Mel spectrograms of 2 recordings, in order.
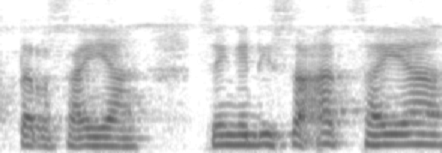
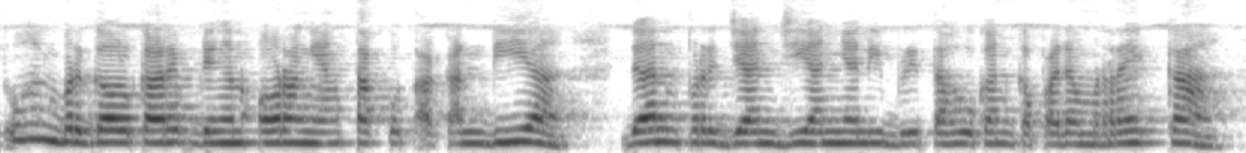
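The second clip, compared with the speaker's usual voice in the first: proclaimed scripture; 4 semitones higher, 9 dB louder than usual. Acted. Opening scripture verse, proclaimed.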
